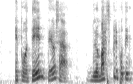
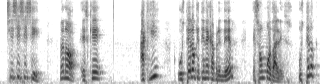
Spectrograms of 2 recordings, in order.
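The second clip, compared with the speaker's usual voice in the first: imitating a haughty official, pitched much higher; tono prepotente; 8 semitones higher than usual. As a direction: lecture him like a smug clerk teaching manners. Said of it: "me lo decía con un tono potente". (imitando a una funcionaria prepotente, con voz mucho más aguda)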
